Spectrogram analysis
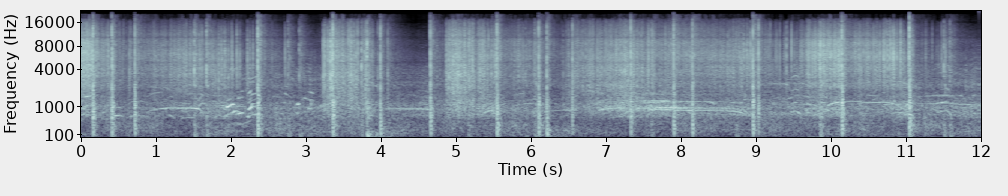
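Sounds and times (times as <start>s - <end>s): fireworks bangs and pops: 0.0s - 12.0s.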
